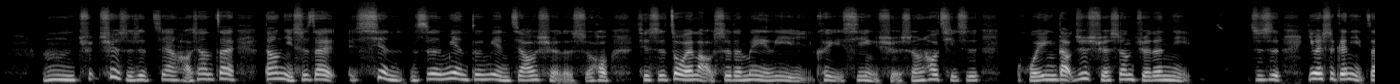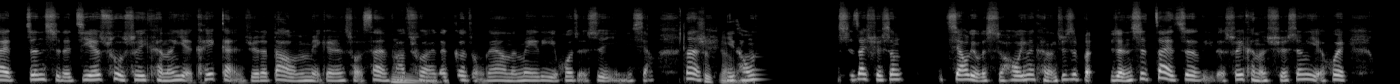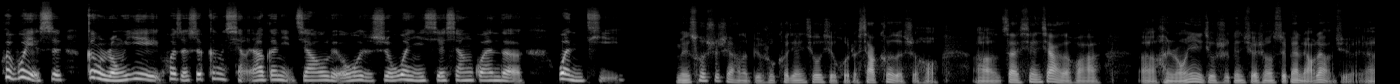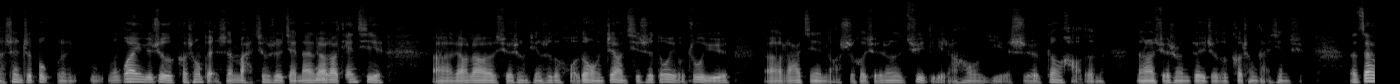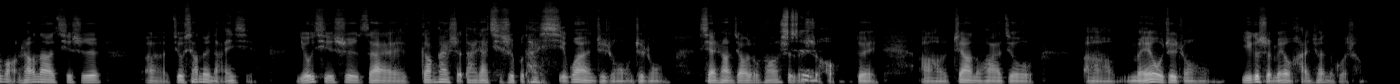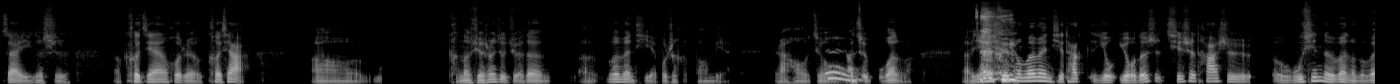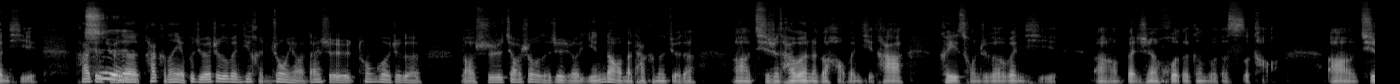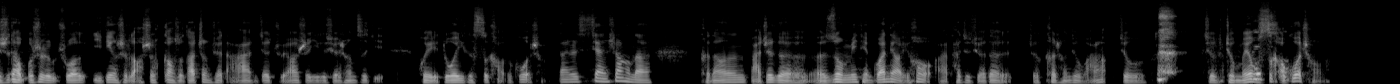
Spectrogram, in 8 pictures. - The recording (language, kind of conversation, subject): Chinese, podcast, 你怎么看现在的线上教学模式？
- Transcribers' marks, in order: unintelligible speech; laugh; chuckle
